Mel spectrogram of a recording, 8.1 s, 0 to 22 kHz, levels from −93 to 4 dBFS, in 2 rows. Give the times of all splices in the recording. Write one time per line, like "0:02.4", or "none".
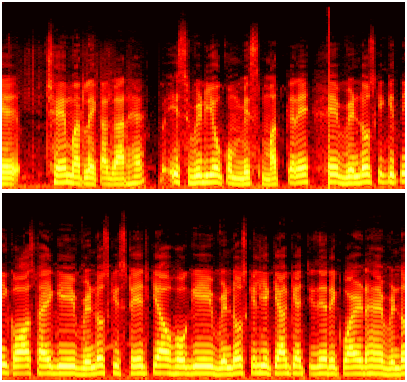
0:01.6
0:03.3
